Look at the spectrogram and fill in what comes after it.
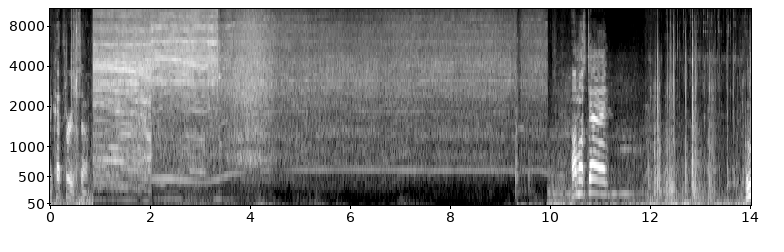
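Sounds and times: angle grinder cutting metal: 0:00.9 - 0:10.0.

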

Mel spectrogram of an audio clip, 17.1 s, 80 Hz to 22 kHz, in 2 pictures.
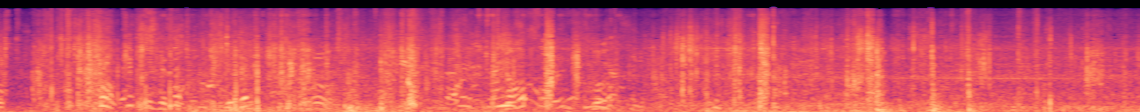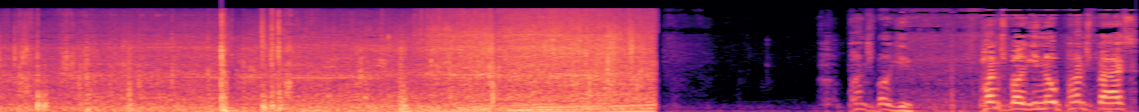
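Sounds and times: car engine revving: 0:07.5 - 0:13.6
car doors being shut: 0:08.8 - 0:10.9.

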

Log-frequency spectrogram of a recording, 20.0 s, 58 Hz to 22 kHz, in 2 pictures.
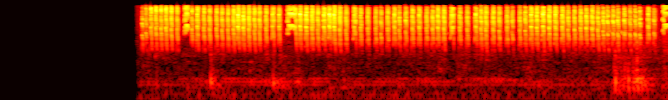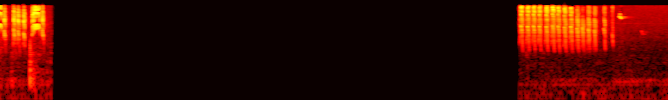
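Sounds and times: fledgling bird begging chirps: 0:02.1 - 0:10.8, 0:17.8 - 0:19.8.

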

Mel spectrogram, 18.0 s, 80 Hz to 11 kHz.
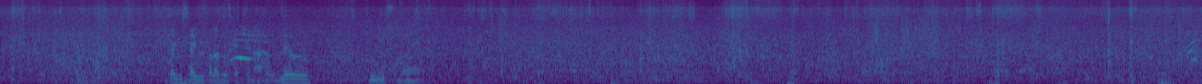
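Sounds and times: water lapping against rocks: 0:00.0 - 0:18.0
wind buffeting microphone: 0:13.9 - 0:18.0.

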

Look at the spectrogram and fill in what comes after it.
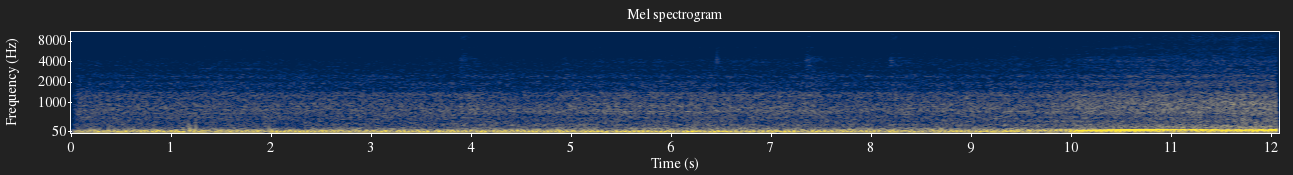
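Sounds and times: diesel railcar idling: 0:00.0 - 0:12.0.

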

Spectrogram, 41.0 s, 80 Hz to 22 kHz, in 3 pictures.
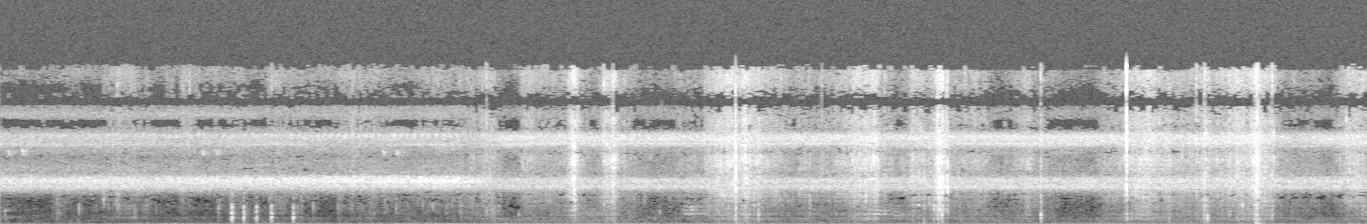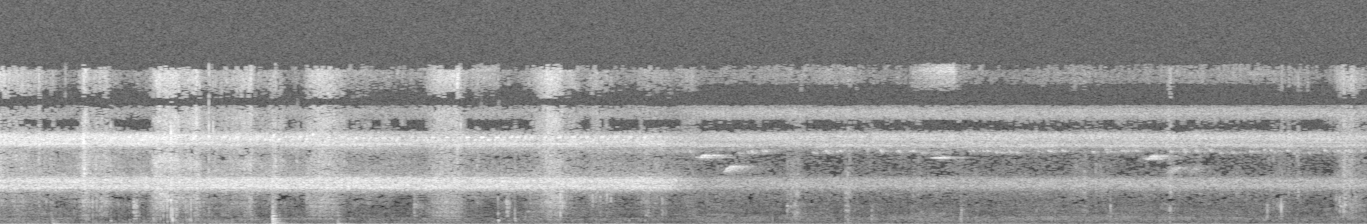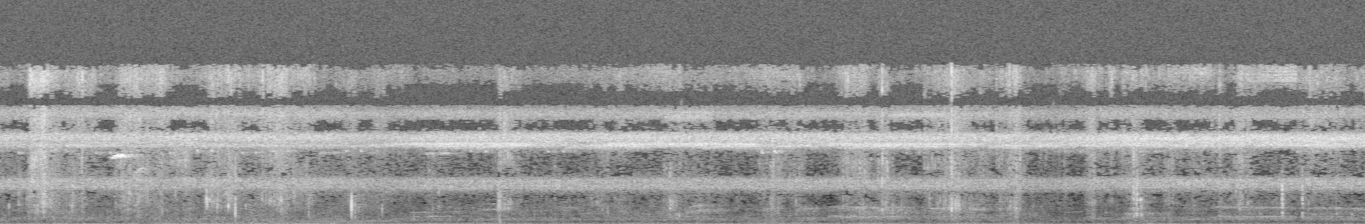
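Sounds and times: high insect drone: 0:00.0 - 0:40.9
bamboo pole knocks and rustles: 0:11.2 - 0:12.9.

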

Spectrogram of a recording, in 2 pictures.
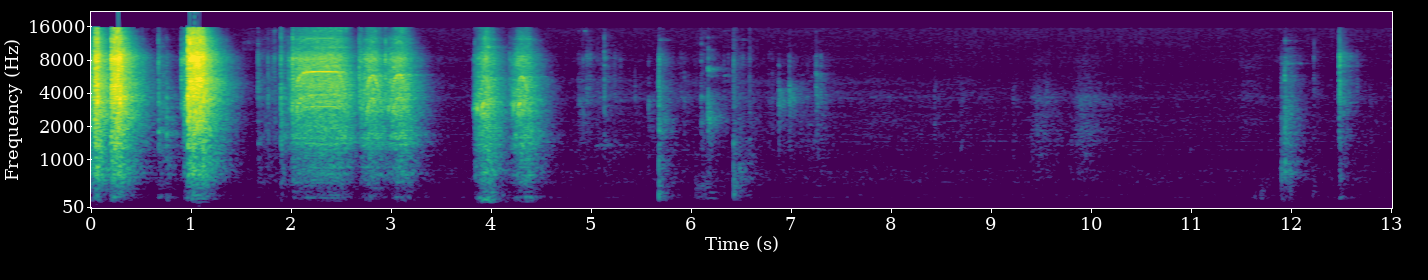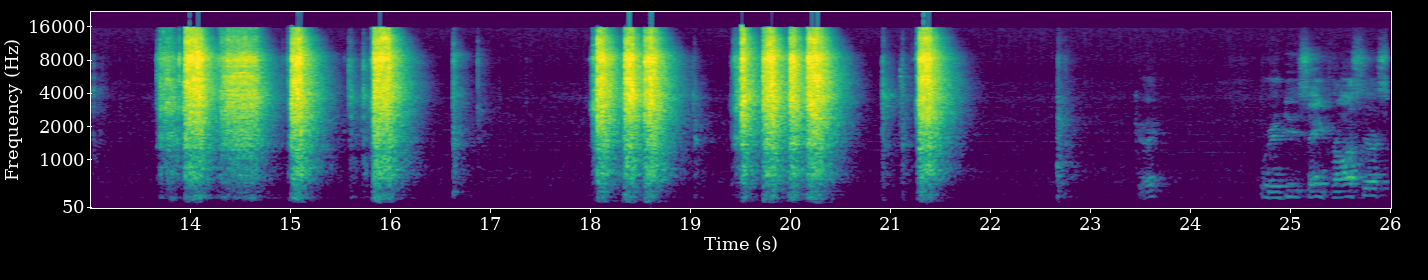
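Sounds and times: impact wrench hammering: 0:00.0 - 0:04.6.

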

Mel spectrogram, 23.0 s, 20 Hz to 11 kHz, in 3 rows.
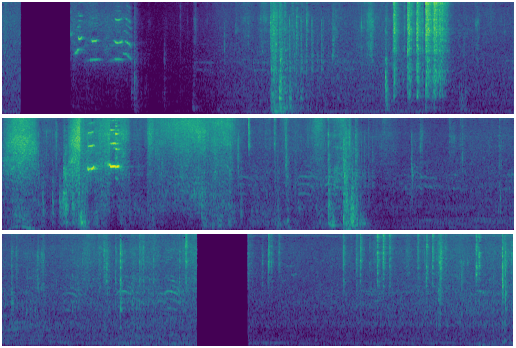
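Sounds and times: short squeaks: 0:01.0 - 0:02.2, 0:07.8 - 0:11.4
scraping and rustling: 0:07.7 - 0:14.0.

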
